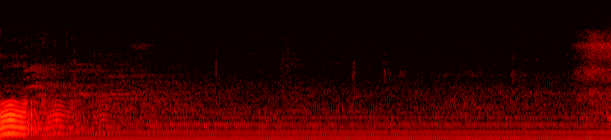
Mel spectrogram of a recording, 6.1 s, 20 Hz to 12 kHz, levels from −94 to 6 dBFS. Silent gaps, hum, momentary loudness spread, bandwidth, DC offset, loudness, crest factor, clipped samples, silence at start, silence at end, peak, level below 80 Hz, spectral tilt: none; 50 Hz at -70 dBFS; 13 LU; 10 kHz; under 0.1%; -60 LUFS; 24 dB; under 0.1%; 0 s; 0 s; -32 dBFS; -72 dBFS; -6.5 dB/octave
